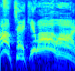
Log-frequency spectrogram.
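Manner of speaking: deep, loud, menacing roar.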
